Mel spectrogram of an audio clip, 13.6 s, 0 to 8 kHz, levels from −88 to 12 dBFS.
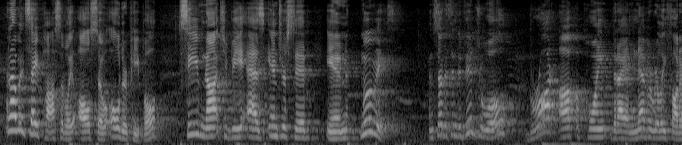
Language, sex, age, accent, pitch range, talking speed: English, male, 50-69, American, 165-215 Hz, 130 wpm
